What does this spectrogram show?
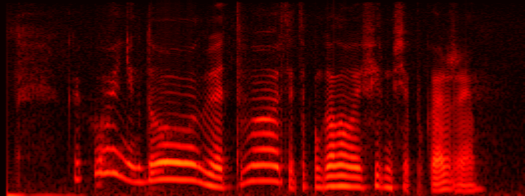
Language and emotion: Russian, sad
